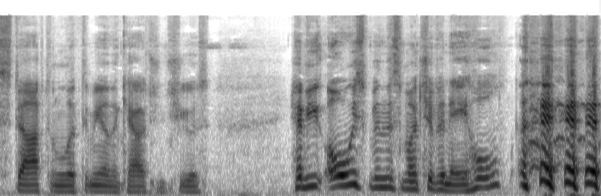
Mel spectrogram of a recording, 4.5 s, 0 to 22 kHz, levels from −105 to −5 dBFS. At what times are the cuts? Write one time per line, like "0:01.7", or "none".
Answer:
none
